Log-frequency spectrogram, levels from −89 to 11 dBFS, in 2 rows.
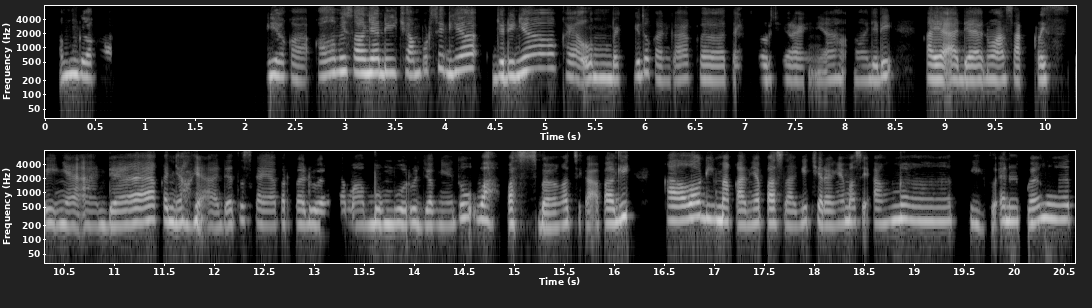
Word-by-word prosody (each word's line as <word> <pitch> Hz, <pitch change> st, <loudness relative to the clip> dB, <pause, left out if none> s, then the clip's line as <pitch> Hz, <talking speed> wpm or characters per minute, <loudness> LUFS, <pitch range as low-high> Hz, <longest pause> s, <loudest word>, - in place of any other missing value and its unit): Enggak, 255 Hz, -2 st, +4 dB
Kak. 205 Hz, -, -14 dB, 1.6 s
Iya, 265 Hz, 0 st, +5 dB
Kak. 210 Hz, -3 st, -10 dB
Kalau 260 Hz, +3 st, -2 dB
misalnya 295 Hz, -2 st, +7 dB
dicampur 295 Hz, +1 st, -2 dB
sih, 360 Hz, -4 st, -5 dB
dia 320 Hz, +4 st, +3 dB, 0.3 s
jadinya 255 Hz, +5 st, +6 dB, 0.3 s
kayak 240 Hz, -4 st, -6 dB
lembek, 230 Hz, -2 st, 0 dB
gitu 255 Hz, +4 st, -2 dB
kan, 210 Hz, -1 st, -10 dB
Kak, 215 Hz, +2 st, -9 dB
ke 215 Hz, -, -7 dB, 0.3 s
tekstur 210 Hz, 0 st, -12 dB
cirengnya, 205 Hz, -2 st, -11 dB, 0.3 s
heeh. 205 Hz, -, -15 dB
Jadi, 230 Hz, +4 st, 0 dB, 0.4 s
kayak 215 Hz, -1 st, +4 dB
ada 215 Hz, 0 st, -1 dB, 0.2 s
nuansa 215 Hz, -1 st, -3 dB, 0.2 s
krispinya 215 Hz, 0 st, -4 dB, 0.2 s
ada, 205 Hz, 0 st, -5 dB, 0.5 s
kenyalnya 235 Hz, 0 st, +1 dB
ada, 195 Hz, +1 st, -10 dB
terus 260 Hz, +2 st, -12 dB
kayak 210 Hz, -2 st, -8 dB
perpaduan 215 Hz, -1 st, -3 dB
sama 215 Hz, 0 st, -11 dB
bumbu 220 Hz, 0 st, +3 dB
rujaknya 210 Hz, -2 st, -3 dB
itu, 285 Hz, -, -2 dB, 0.2 s
wah, 265 Hz, -5 st, +2 dB
pas 225 Hz, 0 st, 0 dB, 0.2 s
banget 195 Hz, +4 st, -1 dB
sih, 235 Hz, -, -15 dB
Kak. -, -, -5 dB
Apalagi 230 Hz, +6 st, +6 dB, 0.4 s
kalau 260 Hz, +3 st, +5 dB
dimakannya 240 Hz, -5 st, +3 dB
pas 230 Hz, 0 st, +2 dB
lagi 205 Hz, +3 st, -6 dB
cirengnya 215 Hz, +1 st, -3 dB
masih 245 Hz, -, -8 dB
anget, 250 Hz, 0 st, +1 dB, 0.2 s
ih, 225 Hz, -, -4 dB
itu -, -, -20 dB
enak 250 Hz, 0 st, +3 dB
banget. 275 Hz, +2 st, +3 dB
230 Hz, 150 wpm, -24 LUFS, 215-260 Hz, 1.6 s, misalnya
